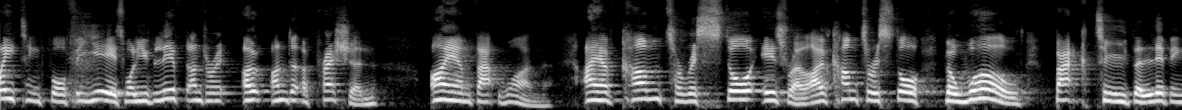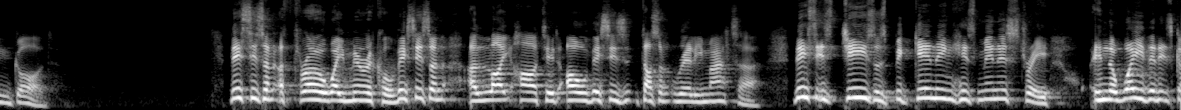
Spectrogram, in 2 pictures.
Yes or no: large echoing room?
yes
